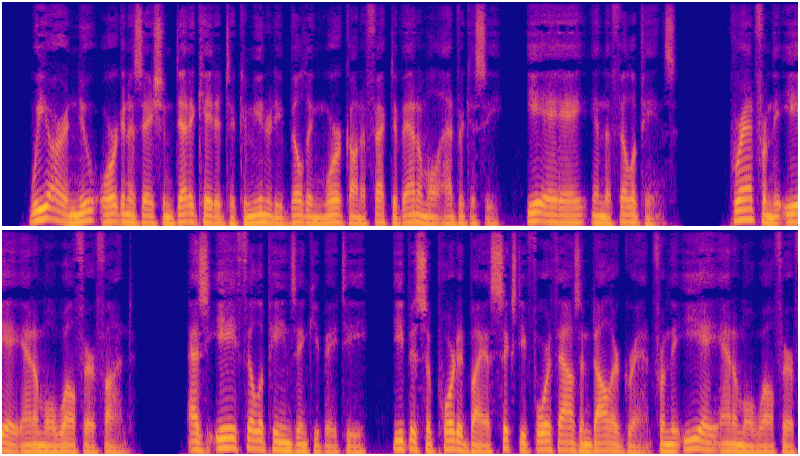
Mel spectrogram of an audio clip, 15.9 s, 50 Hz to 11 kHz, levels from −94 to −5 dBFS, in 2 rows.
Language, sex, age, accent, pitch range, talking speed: English, male, 50-69, American, 90-115 Hz, 155 wpm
